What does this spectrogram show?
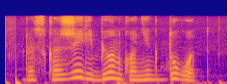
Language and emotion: Russian, angry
